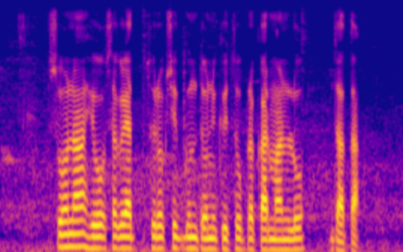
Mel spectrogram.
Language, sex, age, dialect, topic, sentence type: Marathi, male, 41-45, Southern Konkan, banking, statement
